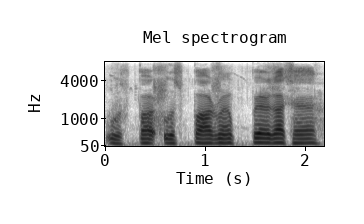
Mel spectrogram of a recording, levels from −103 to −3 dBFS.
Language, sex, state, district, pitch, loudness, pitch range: Hindi, male, Jharkhand, Deoghar, 145 Hz, -18 LUFS, 140-150 Hz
